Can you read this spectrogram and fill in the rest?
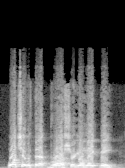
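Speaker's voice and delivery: high, loud alarmed yelp of a voice; high yell from chimney. Acted. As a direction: shout up from inside the chimney in a high pitch. Dodded stuck in chimney, yelling.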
